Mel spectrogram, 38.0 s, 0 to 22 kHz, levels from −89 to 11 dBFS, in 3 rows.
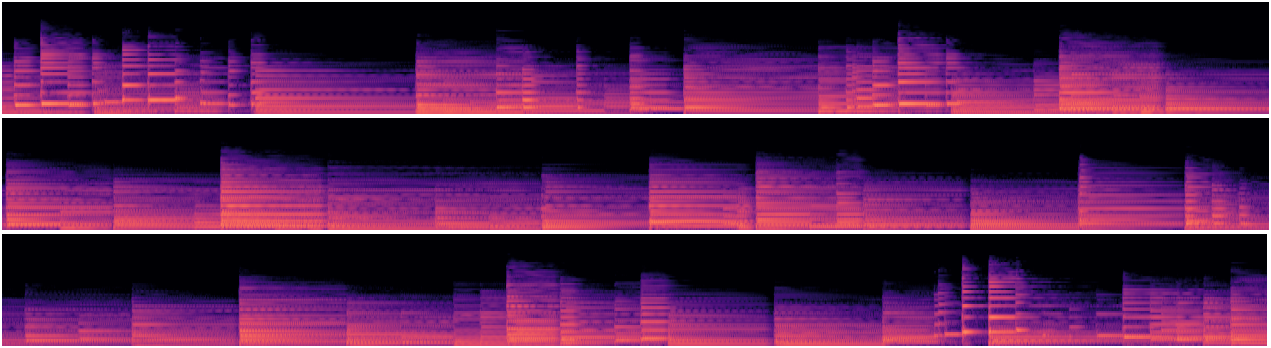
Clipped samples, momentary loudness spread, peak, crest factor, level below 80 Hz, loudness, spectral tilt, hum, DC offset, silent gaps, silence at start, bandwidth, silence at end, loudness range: under 0.1%; 11 LU; -6 dBFS; 20 dB; -46 dBFS; -25 LUFS; -8.5 dB/octave; none; under 0.1%; none; 0 s; 7.6 kHz; 0 s; 5 LU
